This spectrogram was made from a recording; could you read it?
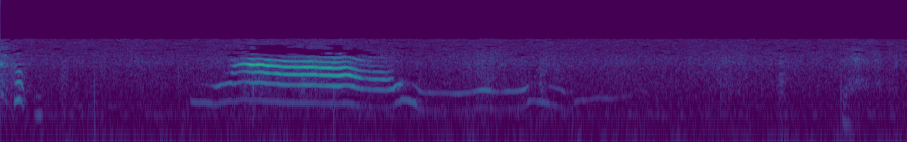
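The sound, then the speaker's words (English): A cat yowls loudly, a long drawn-out wail that rises and then wavers downward over a few seconds, with a quieter trailing cry afterward, in an otherwise quiet house. “That cat.”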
